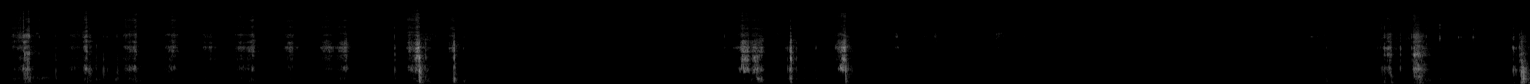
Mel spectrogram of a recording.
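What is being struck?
Carved wooden statue.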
